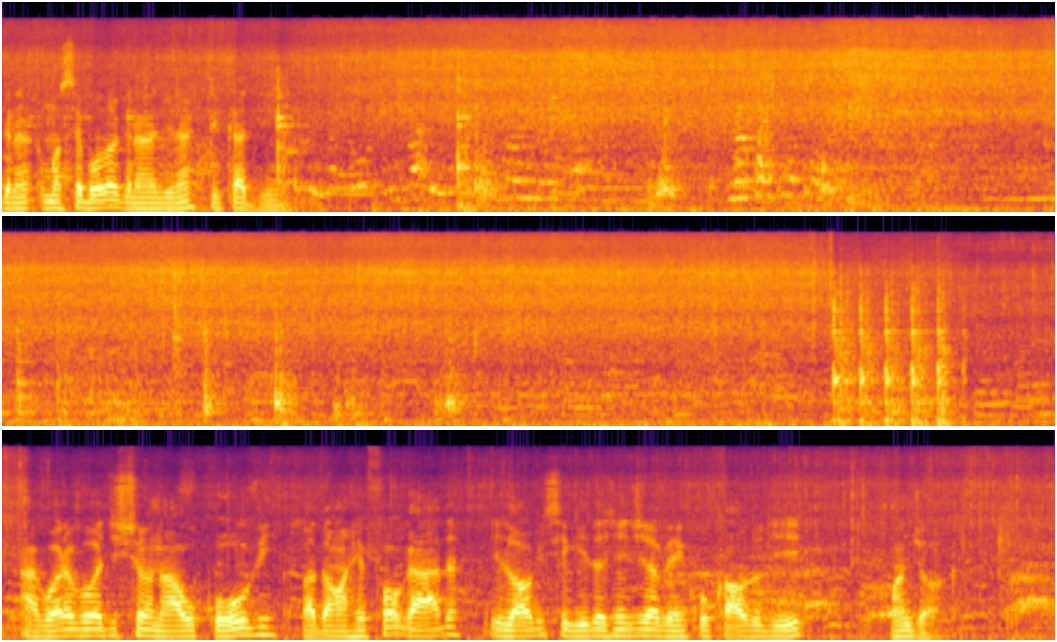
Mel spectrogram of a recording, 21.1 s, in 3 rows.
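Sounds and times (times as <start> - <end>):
food sizzling in a pot: 0.0 - 21.0
spoon scraping and knocking pan: 0.5 - 6.3, 7.0 - 10.8, 12.5 - 13.5.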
